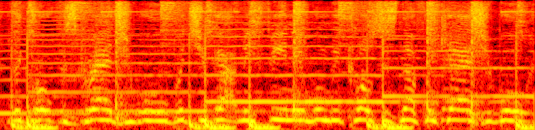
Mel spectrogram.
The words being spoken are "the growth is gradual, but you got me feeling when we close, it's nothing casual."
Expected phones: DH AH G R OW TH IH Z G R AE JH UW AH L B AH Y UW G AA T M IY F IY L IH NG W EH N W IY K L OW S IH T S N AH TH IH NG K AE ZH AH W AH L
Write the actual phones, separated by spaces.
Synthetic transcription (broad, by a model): DH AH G OW F IH Z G R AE JH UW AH L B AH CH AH G AA T M IY F IY L IH NG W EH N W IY K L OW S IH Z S N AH F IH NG K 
